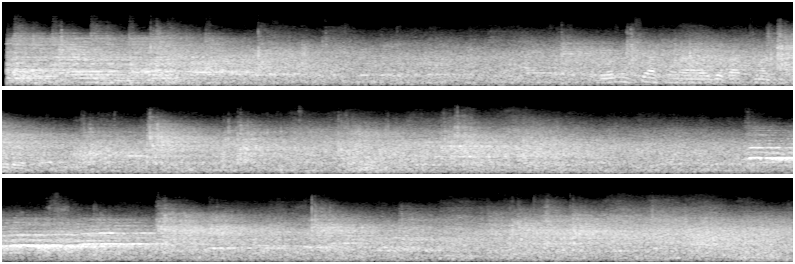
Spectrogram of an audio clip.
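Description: Skates scrape and hiss across ice in a large echoing rink.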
